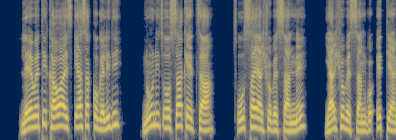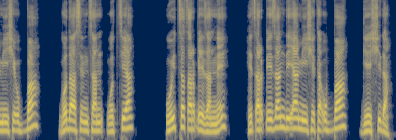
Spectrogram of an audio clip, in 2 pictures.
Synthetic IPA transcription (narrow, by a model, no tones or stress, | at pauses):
le̞ːwɛt̪ɪkɐwaːɪskʼːɪjaːsɐkːɔɡɛlɪd̪ɪ | nuːnɪt͡sʼo̞ːsːaːke̞ːt͡sːaː | t͡sʼuːsːaːjɐɾʃɔbɛsːaːnːɛ | jɐɾʃɔbɛsːɐnɡɔʔɛt̪ːɪjaːmiːʃɛʊbːaː | ɡɔd̪aːsɪnt͡sːɐnwɔt͡sːɪja | ʊjt͡sːɐt͡sʼɐɾpʼːe̞ːzɐnːɛ | hɛt͡sʼɐɾpʼːe̞ːzɐnd̪ɛʔɪjaːmiːʃɛt̪ɐʔʊbːaː | ɡe̞ːʃːɪd̪ɐ̰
